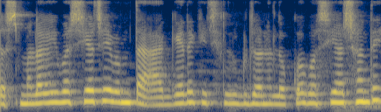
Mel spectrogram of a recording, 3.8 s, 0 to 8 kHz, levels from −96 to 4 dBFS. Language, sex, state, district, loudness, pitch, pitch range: Odia, female, Odisha, Khordha, -14 LUFS, 250 Hz, 230-270 Hz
